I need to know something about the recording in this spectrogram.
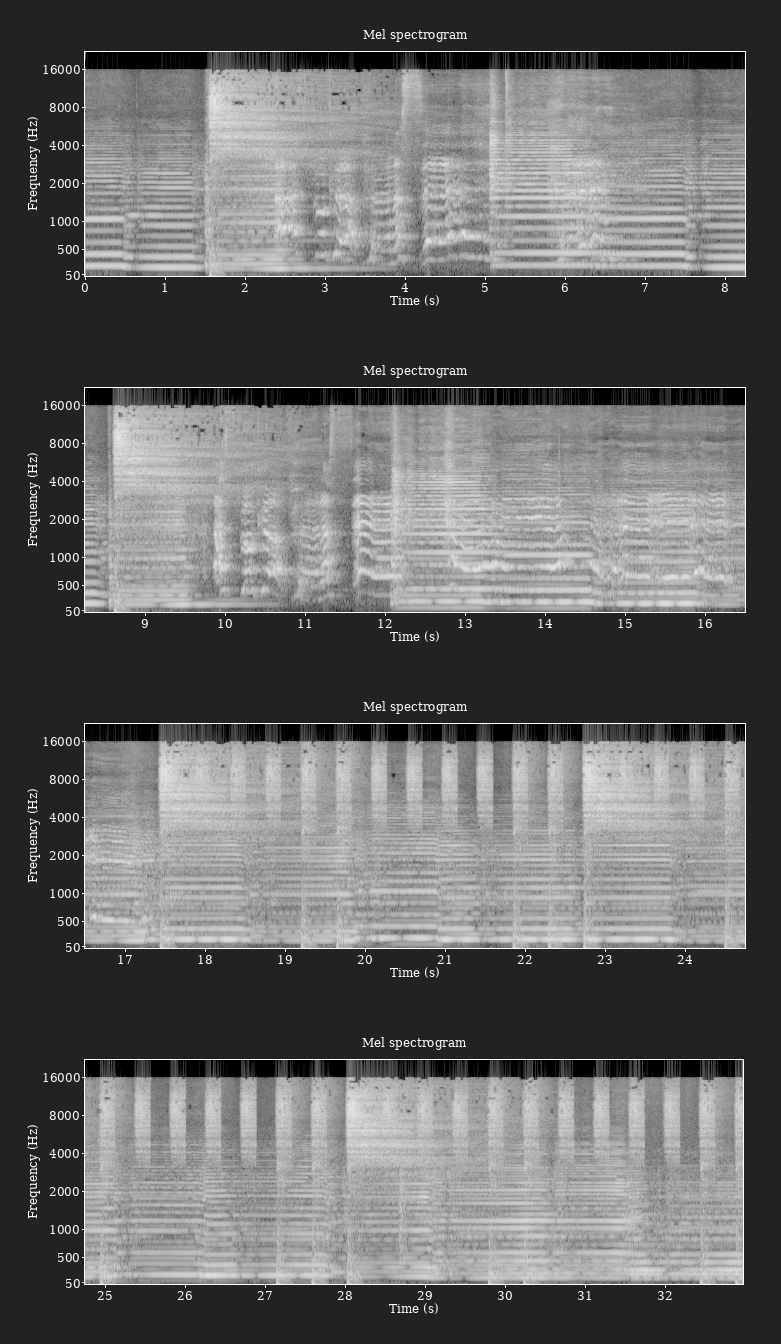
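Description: Layered cellos playing a slow arrangement in long held low notes, with a voice singing gliding high lines over them in places. About halfway through, the cellos change to a steady pattern of short repeated notes.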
